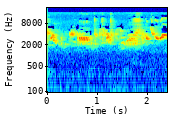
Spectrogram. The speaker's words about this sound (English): So I stopped and the birds were chirping, and I invited you to have a still point.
